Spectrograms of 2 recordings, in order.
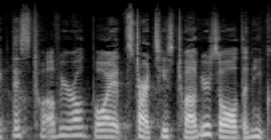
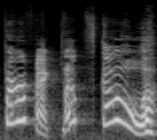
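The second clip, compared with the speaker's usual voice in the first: very high, loud hurrah; excited cheer; 6 dB louder, much slower than usual. Retold or imitated. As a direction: cheer it out, pitched way up. Acts out joining the club.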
